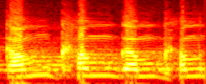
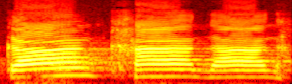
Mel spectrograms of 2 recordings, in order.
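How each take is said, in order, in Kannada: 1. ಪ್ರತಿ ಉಚ್ಚಾರಾಂಶವೂ ಪೂರ್ಣ ಮ್ ಧ್ವನಿಯಲ್ಲಿ ಕೊನೆಗೊಳ್ಳುತ್ತದೆ. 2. ಪ್ರತಿ ಉಚ್ಚಾರಾಂಶವೂ ಮುಚ್ಚುವ ಮ್ ಇಲ್ಲದೆ ಅನುನಾಸಿಕವಾಗುತ್ತದೆ. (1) "ಅಂತ ಓದೋದಲ್ಲ" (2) "ಮೂಗಿನಲ್ಲಿ ಓದಬೇಕು"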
